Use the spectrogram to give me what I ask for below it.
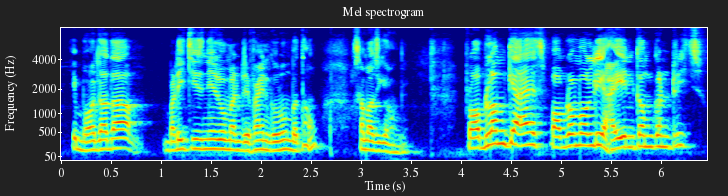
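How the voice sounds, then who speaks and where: Man, high-pitched, exam-prep teacher, mixes English and chatty asides. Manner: mixes in English phrases, reads slowly, explains in chatty asides; keeps asking "got it, friends?". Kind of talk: current-affairs lecture for exam students.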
